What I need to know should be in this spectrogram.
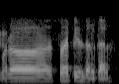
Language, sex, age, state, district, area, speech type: Odia, male, 18-30, Odisha, Boudh, rural, conversation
